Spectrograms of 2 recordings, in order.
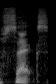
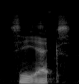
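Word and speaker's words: CeX: and there wasn't really CX or sex as it is pronounced but no one does c ex um it's just I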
